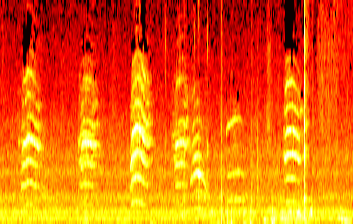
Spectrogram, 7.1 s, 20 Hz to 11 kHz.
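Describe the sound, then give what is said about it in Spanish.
Several domestic cats in a home that keeps about 25 to 27 cats meow repeatedly, overlapping calls from a few animals over a low background murmur, with a brief clatter near the end. “Falleció un bebito, quiere decir que hay 26 o 25, 27 gatos en casa.”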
